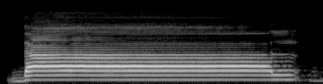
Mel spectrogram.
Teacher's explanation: জিহ্বার আগা উপরের দুই দাঁতের গোড়ায় লাগান, লাগিয়ে তিন আলিফ টেনে উচ্চারণ করতে হবে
